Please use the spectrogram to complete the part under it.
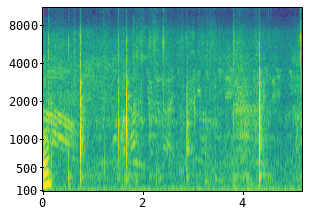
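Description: Mashed red lentil bhorta mixed by hand with oil and salt, with a series of sharp taps and knocks against the bowl and a soft background hum.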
